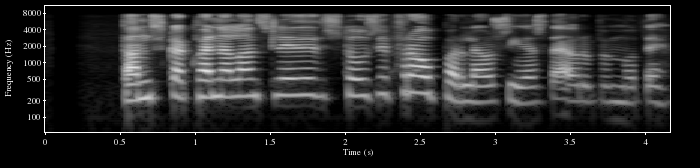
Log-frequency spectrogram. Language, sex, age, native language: Icelandic, female, 30-39, Icelandic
